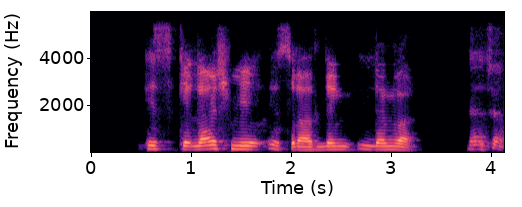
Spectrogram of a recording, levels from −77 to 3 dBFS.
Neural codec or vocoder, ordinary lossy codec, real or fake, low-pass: codec, 44.1 kHz, 2.6 kbps, SNAC; Opus, 64 kbps; fake; 5.4 kHz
